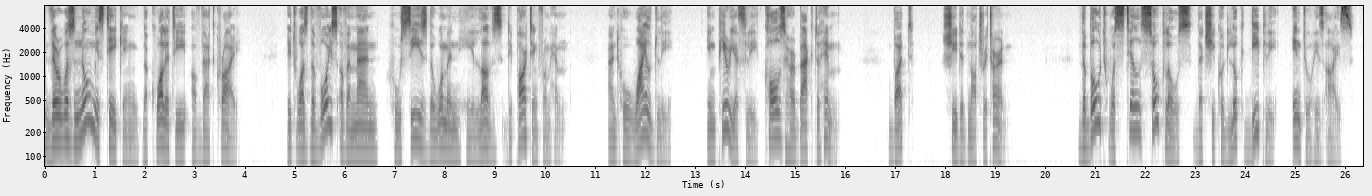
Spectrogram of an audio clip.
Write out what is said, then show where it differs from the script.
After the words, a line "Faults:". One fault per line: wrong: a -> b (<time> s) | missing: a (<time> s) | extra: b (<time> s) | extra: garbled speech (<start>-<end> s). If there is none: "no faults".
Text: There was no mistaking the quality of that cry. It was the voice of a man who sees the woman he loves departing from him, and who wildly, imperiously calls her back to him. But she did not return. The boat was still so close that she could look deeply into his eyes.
There was no mistaking the quality of that cry. It was the voice of a man who sees the woman he loves departing from him, and who wildly, imperiously calls her back to him. But she did not return. The boat was still so close that she could look deeply into his eyes.
Faults:
no faults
